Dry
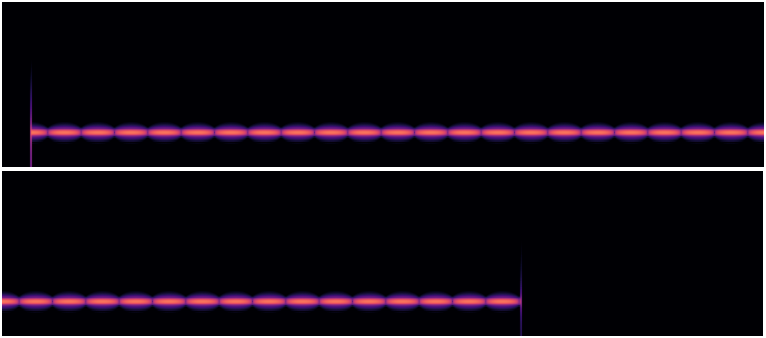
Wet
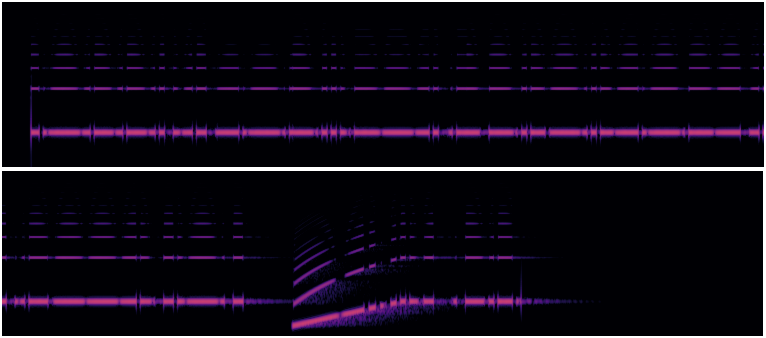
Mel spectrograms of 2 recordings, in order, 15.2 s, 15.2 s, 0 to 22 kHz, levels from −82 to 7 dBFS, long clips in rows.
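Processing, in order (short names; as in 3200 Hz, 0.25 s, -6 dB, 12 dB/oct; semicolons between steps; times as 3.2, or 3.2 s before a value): random spectral dropouts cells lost 26%; HPF 630 Hz 12 dB/oct; 3.41–4.65 compressor 2.5:1, threshold -27 dBFS, peak gain reduction 3.5 dB; hard clip -32.5 dBFS, distortion -7 dB; 2.15–2.91 air absorption 99 m; 10.05 tape start 1.57 s; reverb RT60 1.7 s, pre-delay 29 ms, DRR 17.5 dB; gain -3.5 dB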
